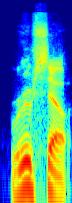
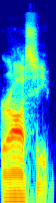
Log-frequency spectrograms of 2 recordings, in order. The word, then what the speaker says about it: Russo: Good job there, Ralph Russo. Not Rossy, but I I He deserves to have his name wrong with uh with something like that.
